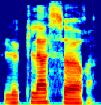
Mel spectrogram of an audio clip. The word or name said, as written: classeur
